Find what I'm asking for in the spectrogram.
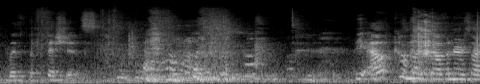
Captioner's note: group laughter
